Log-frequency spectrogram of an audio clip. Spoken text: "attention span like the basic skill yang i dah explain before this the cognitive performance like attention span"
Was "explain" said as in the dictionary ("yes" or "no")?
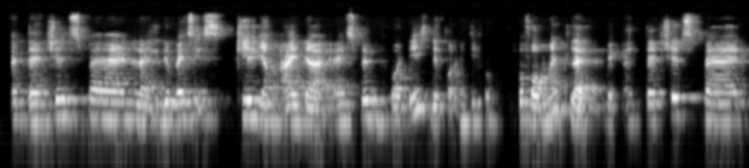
no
